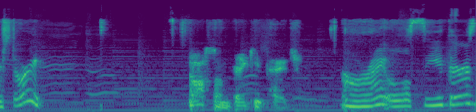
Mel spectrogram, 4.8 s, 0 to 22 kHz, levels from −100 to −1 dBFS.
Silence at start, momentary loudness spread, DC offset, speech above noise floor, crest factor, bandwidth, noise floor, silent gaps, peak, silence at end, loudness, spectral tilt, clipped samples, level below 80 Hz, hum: 0 s; 16 LU; under 0.1%; 30 dB; 14 dB; 15.5 kHz; -62 dBFS; none; -18 dBFS; 0 s; -32 LUFS; -4 dB/octave; under 0.1%; -64 dBFS; none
